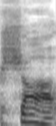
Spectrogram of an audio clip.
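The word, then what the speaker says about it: Ш: And the Russian letter Sha looks similar to our English letter W, yet it is pronounced as sh, like shout.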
